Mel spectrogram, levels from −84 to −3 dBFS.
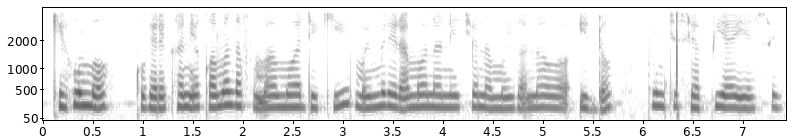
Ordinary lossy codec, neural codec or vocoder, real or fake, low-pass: none; none; real; 3.6 kHz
